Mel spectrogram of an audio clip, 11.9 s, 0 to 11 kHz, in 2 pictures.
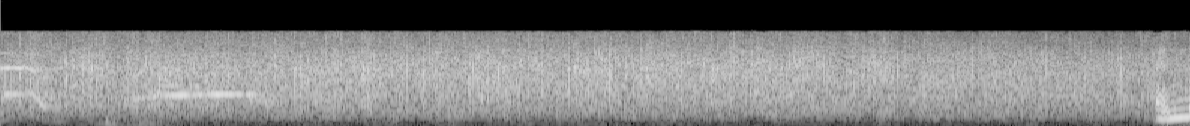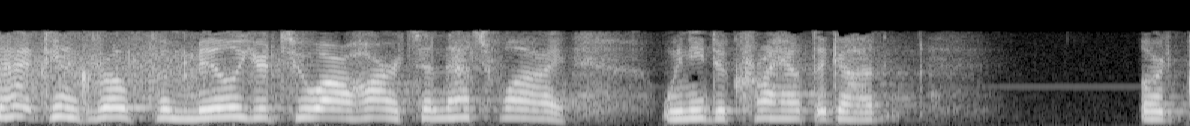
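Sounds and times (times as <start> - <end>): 
audience applauding: 0.0 - 7.4
speech: 5.8 - 10.5, 11.6 - 11.8.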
